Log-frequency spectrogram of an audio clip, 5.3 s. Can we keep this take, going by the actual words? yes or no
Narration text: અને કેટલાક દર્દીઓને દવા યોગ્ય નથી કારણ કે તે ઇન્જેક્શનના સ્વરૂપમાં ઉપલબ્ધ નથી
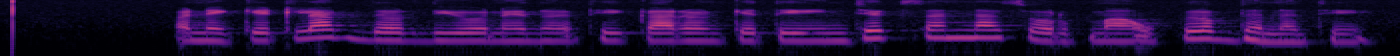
no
